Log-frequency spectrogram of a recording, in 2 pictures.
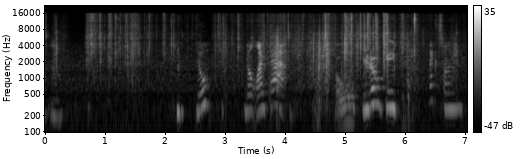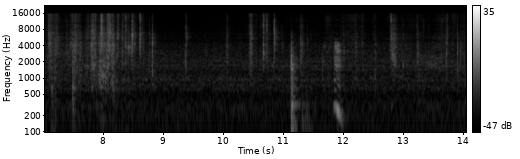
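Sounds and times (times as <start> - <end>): plastic wrappers crinkling: 0.0 - 9.5, 10.4 - 11.1, 12.8 - 14.0
person humming: 11.8 - 12.1.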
